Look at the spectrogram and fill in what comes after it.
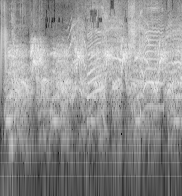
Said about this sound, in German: Mach das aus, das tut ja einen Ohren weh. Ihr habt Affengebrüll aufgenommen? Das waren aber keine kleinen Äffchen, sondern ziemlich große.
